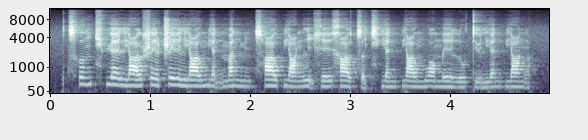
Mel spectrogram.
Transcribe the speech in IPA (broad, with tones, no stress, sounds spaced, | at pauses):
t͡sʰ ɤ˥ ŋ t͡ɕʰ ɥ ɛ˥˩ l j ɑ˧˥ ʊ̯ ʂ e˧˥ ɪ̯ ʈ͡ʂ e˥˩ ɪ̯ l j ɑ˧˥ ʊ̯ m j ɛ̰˨˩ n m a˥˩ n m y˩ n t͡sʰ ɑ˥ ʊ̯ p j ɑ˧˥ ŋ l ḭ˨˩ x e˥ ɪ̯ x ɑ˥ ʊ̯ t͡s ɤ̰˨˩ t͡ɕʰ j ɛ˧˥ n p j ɑ˥ ʊ̯ m w ɔ˥˧ m e˥˩ ɪ̯ l u˧˥ t̪ y̰˨˩ l j ɛ˥˧ n p j ɑ˥˩ ŋ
